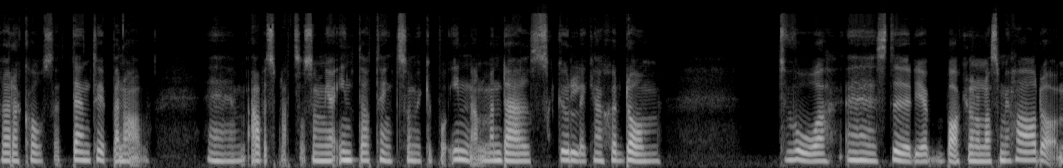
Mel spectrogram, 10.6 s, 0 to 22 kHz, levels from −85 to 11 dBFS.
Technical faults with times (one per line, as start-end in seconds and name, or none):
none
